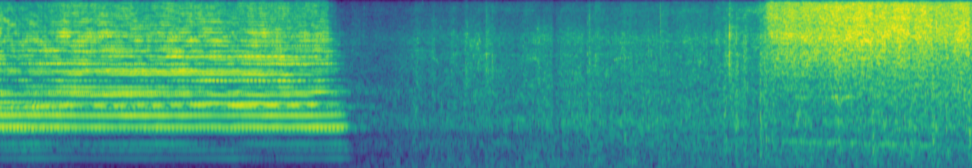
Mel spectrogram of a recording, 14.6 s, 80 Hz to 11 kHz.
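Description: ALCo RSD16 diesel locomotive's multi-tone air horn blowing one long, steady chord that cuts off abruptly about five seconds in, a warning for the level crossing. The locomotive's engine and the train's wheels on the rails then grow steadily louder, much louder as it passes close near the end.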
